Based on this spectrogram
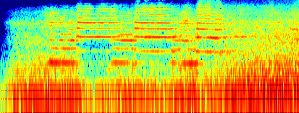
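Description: A train horn sounds a few short, bright chords over a steady rail rumble, linked to high-speed rail travel into Barcelona. The blasts come at uneven intervals above the continuous low noise.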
